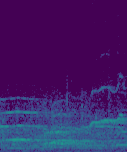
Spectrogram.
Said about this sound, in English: Some of you need Jesus really, really bad. That's just, there's no need for that, for booing. That's harsh.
